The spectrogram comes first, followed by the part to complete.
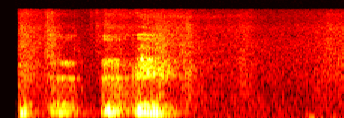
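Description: A man's voice making three short vocal sounds without clear words in the first second or so, then low room tone.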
